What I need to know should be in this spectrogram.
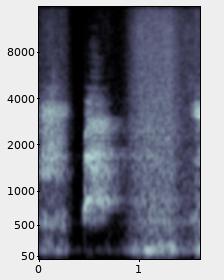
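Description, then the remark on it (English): Two sharp, loud dog barks separated by a brief pause, followed by a softer whining yelp trailing off at the end. “Whose dog is that?”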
